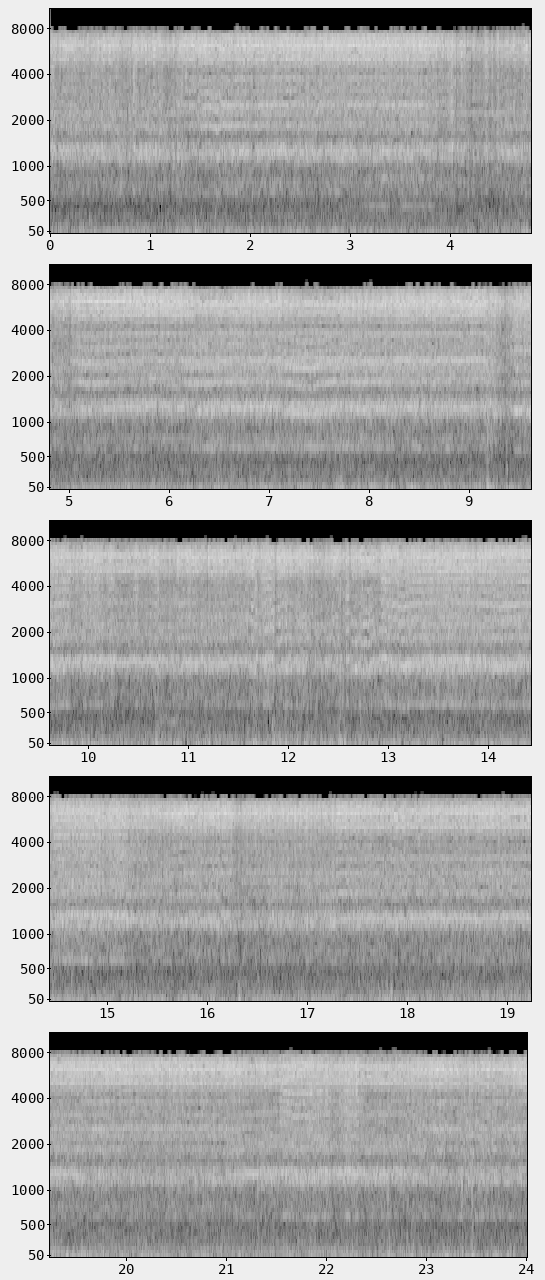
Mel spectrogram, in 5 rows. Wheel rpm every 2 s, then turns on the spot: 170, 170, 170, 170, 160, 170, 160, 170, 160, 160, 170, 170.
none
